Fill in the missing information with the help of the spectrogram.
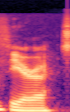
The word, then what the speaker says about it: Ciara: Like, it's really rad that Russell Wilson and his wife, is it Ciara? Is that how we say her name? – Sierra. – Sierra.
